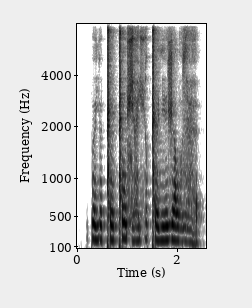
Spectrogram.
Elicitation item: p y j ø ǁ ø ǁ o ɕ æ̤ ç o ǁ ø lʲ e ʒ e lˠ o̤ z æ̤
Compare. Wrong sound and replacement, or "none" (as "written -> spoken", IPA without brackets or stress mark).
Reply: y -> ø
